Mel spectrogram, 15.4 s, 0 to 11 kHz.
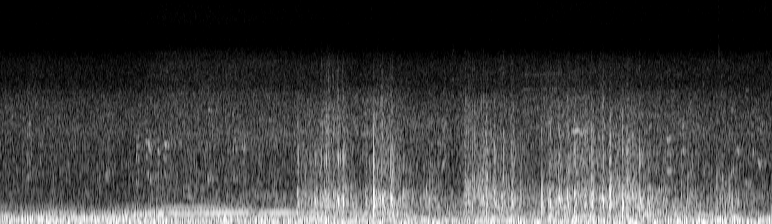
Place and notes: Zhuwei, New Taipei City - Park entrance
Traffic Noise, Far from being applied fireworks, MRT trains through, Binaural recordings, Sony PCM D50 + Soundman OKM II
New Taipei City, Taiwan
